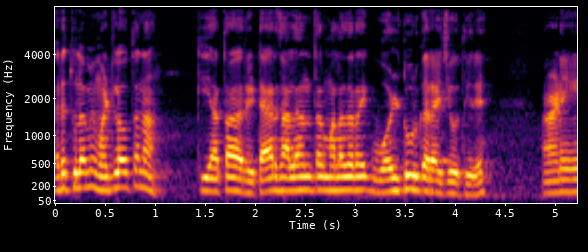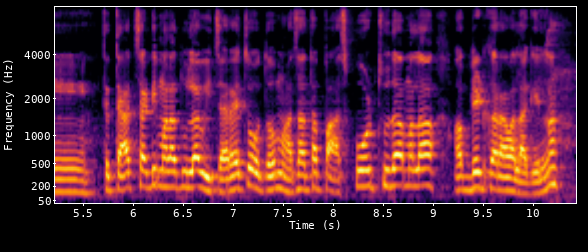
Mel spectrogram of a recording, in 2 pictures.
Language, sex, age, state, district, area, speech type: Marathi, male, 30-45, Maharashtra, Mumbai City, urban, spontaneous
